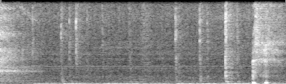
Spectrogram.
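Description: A few scattered computer keyboard clicks tap out irregularly over a steady low rumble, with a slightly louder cluster of keystrokes near the end.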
